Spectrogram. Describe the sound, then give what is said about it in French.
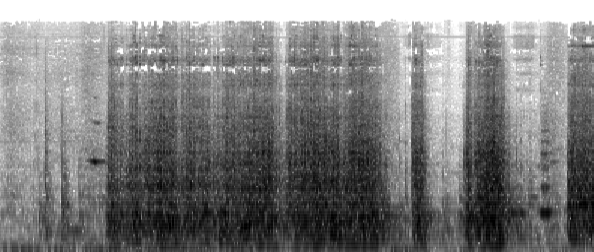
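A cabinet scraper rasps across a wooden board in a run of steady, loud scraping strokes, with brief pauses between passes near the end. A broad, dry hiss with no voices. “c'est l'avantage du racloir, c'est que tu peux travailler dans tous les sens”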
